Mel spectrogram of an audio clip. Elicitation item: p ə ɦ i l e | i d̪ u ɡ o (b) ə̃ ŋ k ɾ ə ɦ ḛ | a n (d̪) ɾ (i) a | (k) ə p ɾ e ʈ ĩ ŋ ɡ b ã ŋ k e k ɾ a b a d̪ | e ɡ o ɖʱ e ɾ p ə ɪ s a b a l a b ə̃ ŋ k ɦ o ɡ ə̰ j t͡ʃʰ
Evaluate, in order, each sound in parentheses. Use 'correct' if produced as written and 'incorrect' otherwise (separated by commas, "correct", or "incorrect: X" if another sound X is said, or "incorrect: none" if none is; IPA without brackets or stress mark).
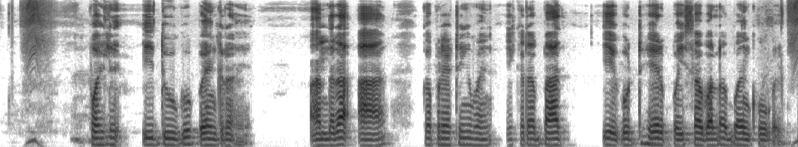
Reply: correct, correct, incorrect: a, correct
